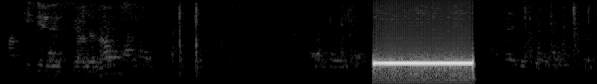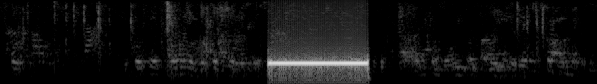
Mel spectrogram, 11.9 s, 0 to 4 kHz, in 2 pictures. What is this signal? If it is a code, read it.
Ringback tone (Europe, 425 Hz), with speech.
